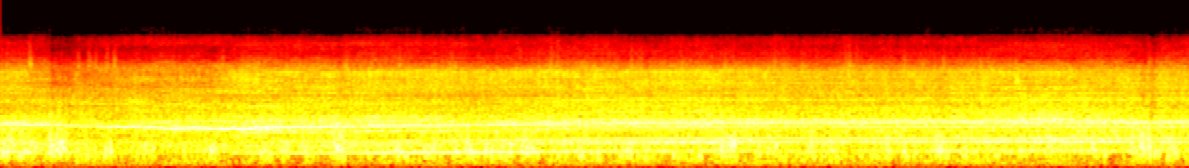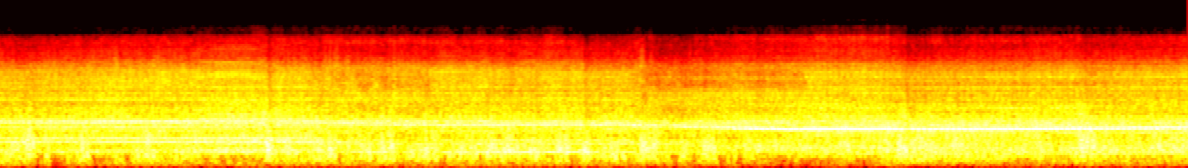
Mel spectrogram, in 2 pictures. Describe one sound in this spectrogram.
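An electric motor whines steadily, its pitch shifting slightly.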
